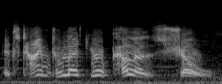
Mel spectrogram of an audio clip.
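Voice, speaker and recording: A man's voice: sits high, big pitch swings, measured pace, bright, forceful tone, slightly rough, dull audio, soft background music, voice pushed up, heavily acted. A man voicing a theatrical male jester announcer in a sing-song, old-timey showman delivery. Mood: showy.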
